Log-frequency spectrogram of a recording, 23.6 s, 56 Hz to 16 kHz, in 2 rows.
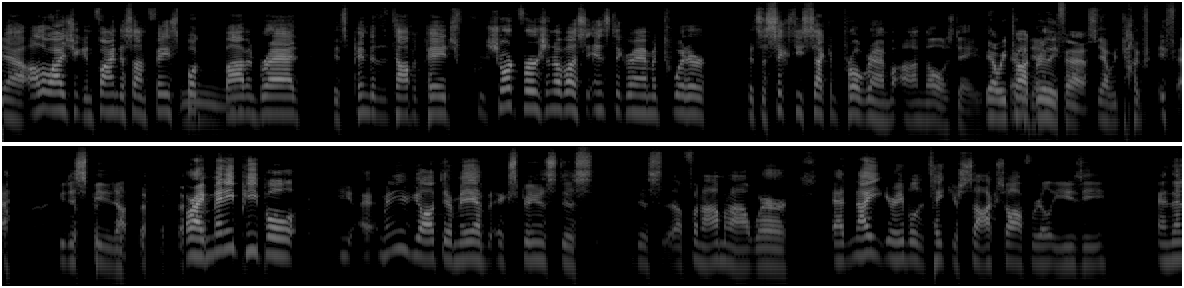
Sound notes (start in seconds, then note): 12.4 laughs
